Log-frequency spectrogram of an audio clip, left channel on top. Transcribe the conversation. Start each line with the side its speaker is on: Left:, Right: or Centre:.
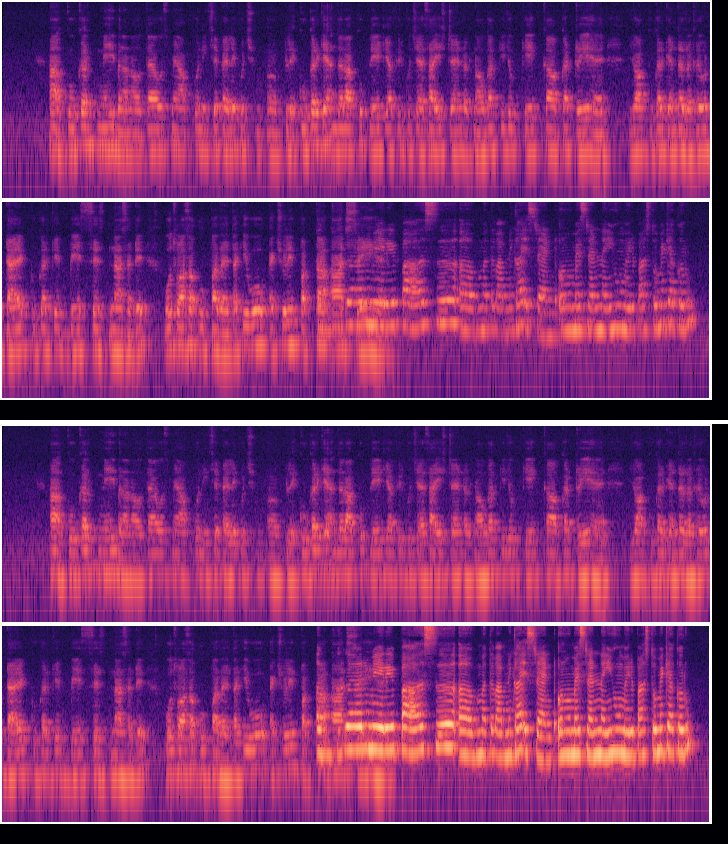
Left: हाँ कुकर में ही बनाना होता है उसमें आपको नीचे पहले कुछ अ, प्ले, कुकर के अंदर आपको प्लेट या फिर कुछ ऐसा स्टैंड रखना होगा कि जो केक का आपका ट्रे है जो आप कुकर के अंदर रख रहे हो डायरेक्ट कुकर के बेस से ना सटे वो थोड़ा सा ऊपर रहे ताकि वो एक्चुअली पकता
Right: अगर
Left: आंच से ही
Right: मेरे
Left: है
Right: पास अ, मतलब आपने कहा स्टैंड और वो मैं स्टैंड नहीं हूँ मेरे पास तो मैं क्या करूँ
